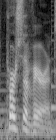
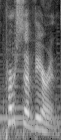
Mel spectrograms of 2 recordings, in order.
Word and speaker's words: perseverance: is the way to perseverance perseverance I always say that word wrong which means I can't spell it because there's no R in there it's perseverance so if you go up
